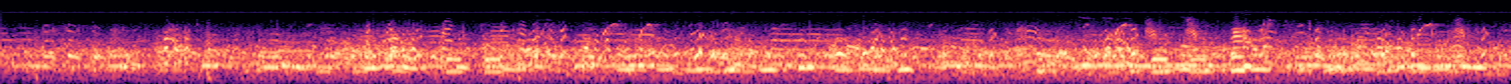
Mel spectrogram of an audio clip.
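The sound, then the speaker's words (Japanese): Honking calls of a lone greater white-fronted goose calling for its flock: loud, continuous, high-pitched honks that run on without a break. “ママンでしょうか。一羽寂しそうに仲間を探しています。”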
